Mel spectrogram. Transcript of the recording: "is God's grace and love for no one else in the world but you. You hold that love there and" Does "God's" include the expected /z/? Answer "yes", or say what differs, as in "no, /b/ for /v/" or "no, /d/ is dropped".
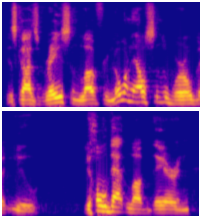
yes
